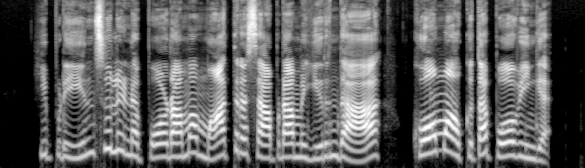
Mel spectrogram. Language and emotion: Tamil, angry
